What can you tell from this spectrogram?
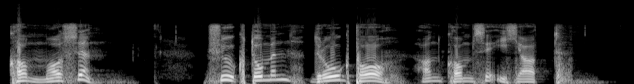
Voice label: kamma se, Numedalsmål; koma seg, bli betre; Uttrykk

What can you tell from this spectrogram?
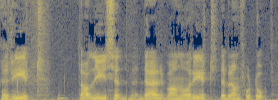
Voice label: ryrt, Numedalsmål; varar kort tid

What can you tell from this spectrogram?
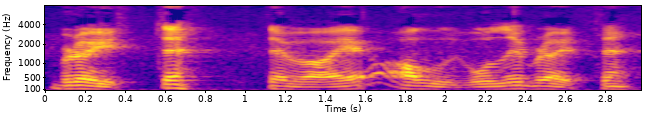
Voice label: "bLøyte", Numedalsmål; Substantiv hokjønn

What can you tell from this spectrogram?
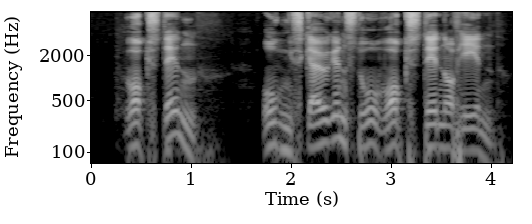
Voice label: vakstinn, Numedalsmål; ngskæugen sto våkstinn å fin

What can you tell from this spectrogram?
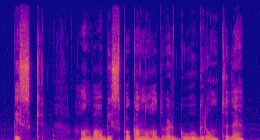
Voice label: bisk, Numedalsmål; Han va bisk på kan o hadde væL go gronn te dæ.; Adjektiv

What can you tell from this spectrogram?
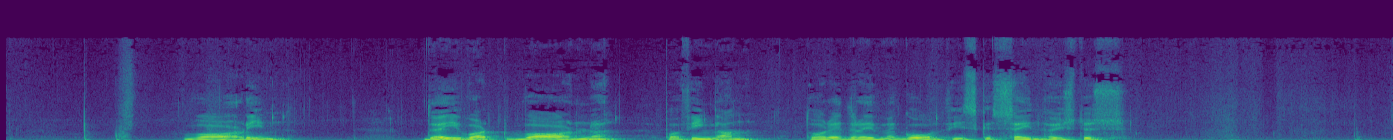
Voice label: vaLin, Numedalsmål; Dei vart vaLne på fingan då dei dreiv mæ gånfiske seinhøystes.; Adjektiv

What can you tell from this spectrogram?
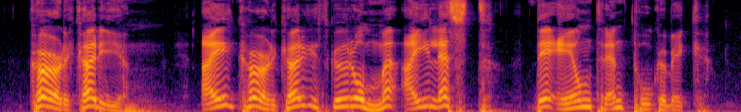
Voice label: koLkorj, Numedalsmål

